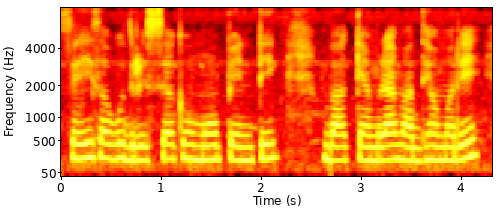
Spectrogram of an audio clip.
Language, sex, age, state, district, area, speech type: Odia, female, 18-30, Odisha, Nuapada, urban, spontaneous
